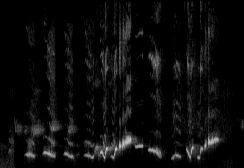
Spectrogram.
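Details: White-rumped shama song meant to rouse kept shamas: a chain of clear whistled notes, dipping V-shaped slurs and upward sweeps, ending in a rising phrase, with brief silences between groups.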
